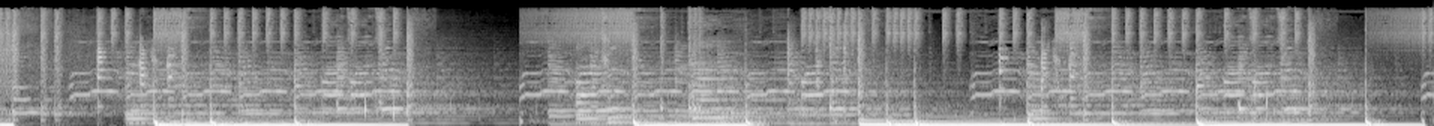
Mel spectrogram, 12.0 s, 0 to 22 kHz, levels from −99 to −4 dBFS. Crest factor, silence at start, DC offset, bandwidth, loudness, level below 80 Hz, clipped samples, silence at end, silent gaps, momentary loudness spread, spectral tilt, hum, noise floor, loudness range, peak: 12 dB; 0 s; under 0.1%; 17 kHz; -16 LUFS; -14 dBFS; under 0.1%; 0 s; none; 8 LU; -4 dB/octave; none; -41 dBFS; 4 LU; 0 dBFS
